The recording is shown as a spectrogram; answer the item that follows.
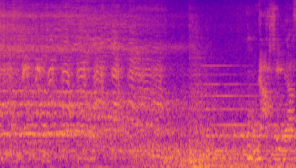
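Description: The water show's soundtrack played loud over outdoor speakers: sustained music mixed with a rumbling sound effect, the low rumble swelling in the last couple of seconds.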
